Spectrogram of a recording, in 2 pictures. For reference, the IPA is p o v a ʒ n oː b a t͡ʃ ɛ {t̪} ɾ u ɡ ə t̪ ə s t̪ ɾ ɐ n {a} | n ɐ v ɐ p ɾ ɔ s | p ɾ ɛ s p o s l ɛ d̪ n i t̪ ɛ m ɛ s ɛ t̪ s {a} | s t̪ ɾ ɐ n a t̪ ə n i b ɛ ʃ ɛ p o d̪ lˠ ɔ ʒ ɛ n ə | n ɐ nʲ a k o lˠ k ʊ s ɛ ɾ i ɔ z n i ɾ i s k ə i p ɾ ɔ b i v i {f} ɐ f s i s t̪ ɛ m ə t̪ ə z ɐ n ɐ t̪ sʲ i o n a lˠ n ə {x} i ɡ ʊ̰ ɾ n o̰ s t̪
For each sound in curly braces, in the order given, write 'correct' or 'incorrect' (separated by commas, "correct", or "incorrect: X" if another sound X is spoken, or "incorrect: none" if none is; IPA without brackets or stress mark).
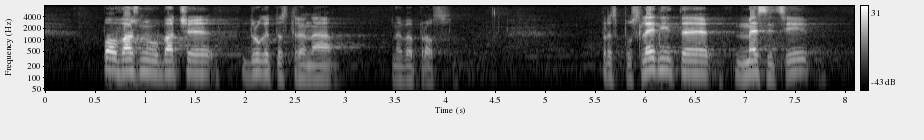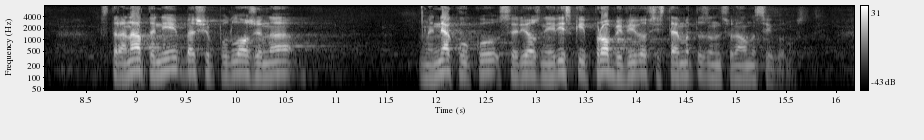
incorrect: d̪, correct, incorrect: i, incorrect: v, incorrect: s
